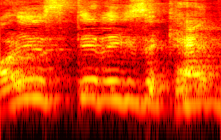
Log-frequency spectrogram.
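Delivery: mock shrill, very high-pitched accusing, scolding yell. Retelling an older lady shouting at them, imitating her yelling. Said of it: "She's just yelling at us".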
